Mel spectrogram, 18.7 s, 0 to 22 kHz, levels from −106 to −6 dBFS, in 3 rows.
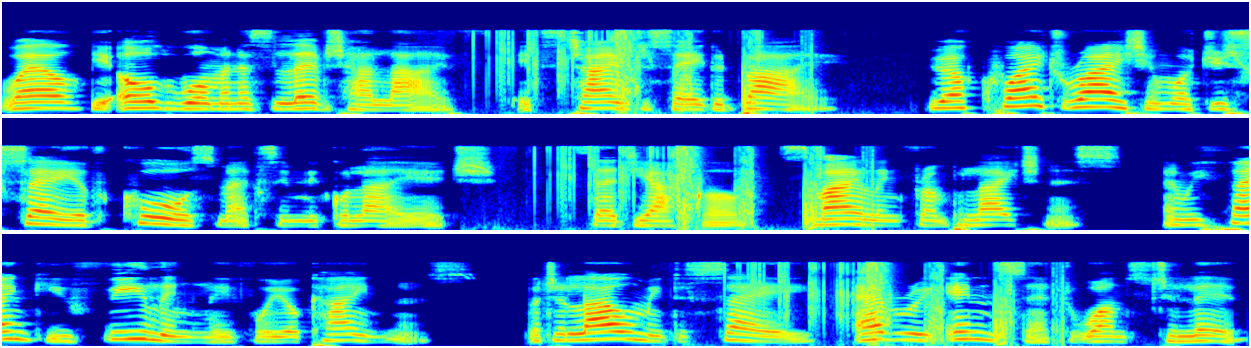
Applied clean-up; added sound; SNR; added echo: none; Tearing; 15 dB; none.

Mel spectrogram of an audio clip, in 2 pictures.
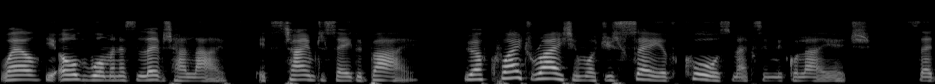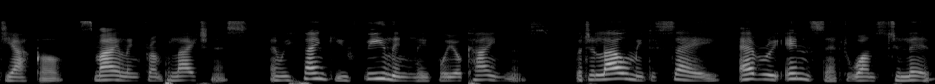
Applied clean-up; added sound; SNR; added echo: none; none; none; none.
